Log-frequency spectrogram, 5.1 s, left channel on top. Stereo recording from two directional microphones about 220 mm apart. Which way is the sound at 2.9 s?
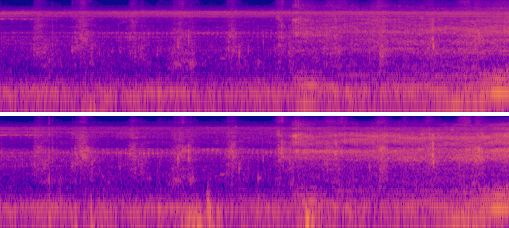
30° left (ahead or behind).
